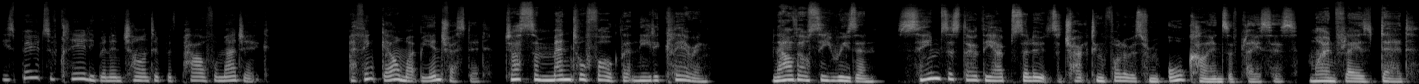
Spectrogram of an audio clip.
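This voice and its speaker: A woman playing a guarded adventurer and spellcaster in a fantasy video game, with a husky, bass-heavy voice and a measured, wary, dry delivery. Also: animated, mellow. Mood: wary, curious. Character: guarded, low-voiced adventurer woman, player hero who casts spells.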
